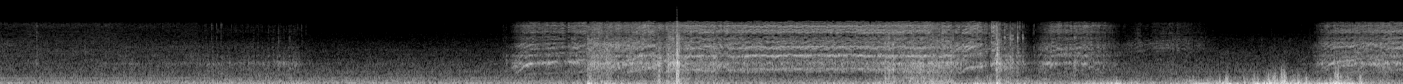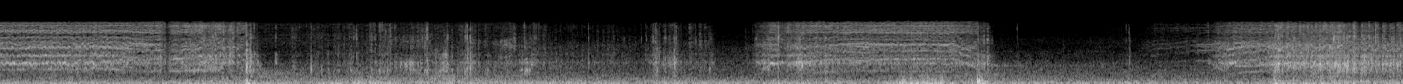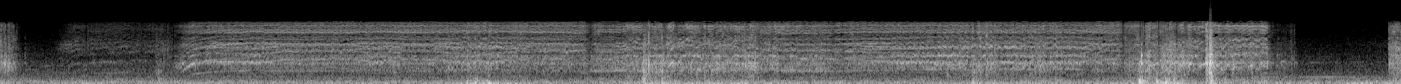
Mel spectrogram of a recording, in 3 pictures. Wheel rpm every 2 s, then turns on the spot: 10, 10, 50, 180, 170, 40, 50, 160, 40, 20, 30, 130, 0, 80, 10, 150, 160, 150, 160, 150, 90.
0-4 16-20 40-42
